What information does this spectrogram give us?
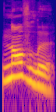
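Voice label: "новлы", Komi, female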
